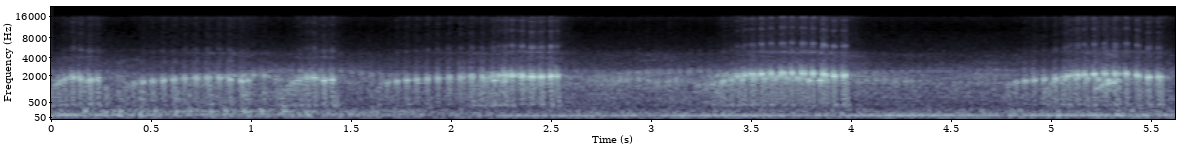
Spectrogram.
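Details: Night frog chorus with long, swelling trills that arch upward and fall back, each lasting about a second, separated by short quieter gaps, over a constant low drone.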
